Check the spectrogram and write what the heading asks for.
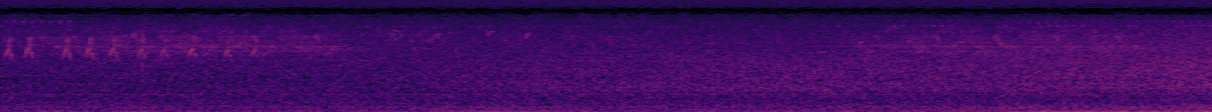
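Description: A small bird chirps rapidly for the first two to three seconds over a steady outdoor wash. Then a Ford pickup truck approaching along the street makes a low engine hum and road noise that grow slowly louder toward the end.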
